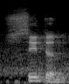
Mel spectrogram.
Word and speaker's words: Satan: Satan, यहाँ पे T silent रहेगा.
